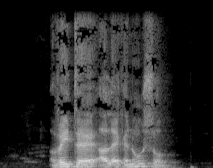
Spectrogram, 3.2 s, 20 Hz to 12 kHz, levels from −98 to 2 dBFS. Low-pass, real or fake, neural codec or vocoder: 10.8 kHz; real; none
